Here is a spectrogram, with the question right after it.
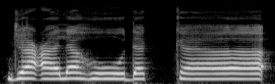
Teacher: کلمت دکاء میں کاف پہ تشدید ہے، تو ہمیں 2 حرف کے برابر کاف کو پڑھنا ہے. کیونکہ الف پہ مد کا علامہ ہے اور یہ مد واجب متصل ہے، تو ہم اپنی آواز 4 مد کے برابر لمبی کریں گے. · کلمت جعلہ میں ہا پہ الٹا پیش ہے، تو ہم مد صلہ صغرا کو ظاہر کریں گے اور اپنی آواز 2 مد کے برابر لمبی کریں گے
